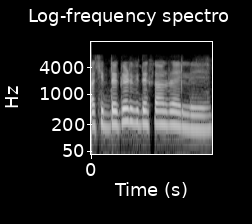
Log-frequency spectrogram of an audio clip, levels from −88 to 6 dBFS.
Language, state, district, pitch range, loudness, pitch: Bhili, Maharashtra, Dhule, 185-210 Hz, -18 LUFS, 205 Hz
